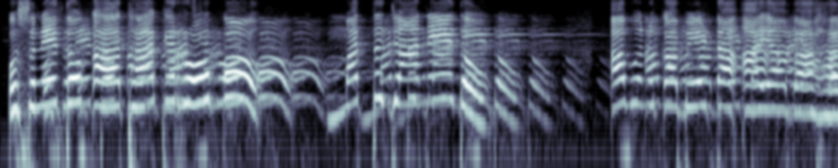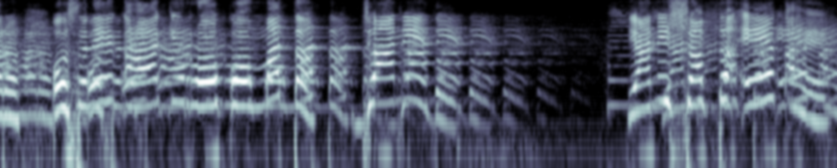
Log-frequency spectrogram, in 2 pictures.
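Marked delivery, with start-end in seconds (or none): 1.3-3.6 रोको rising, a break, then मत जाने दो; pause after रोको. Retold or imitated. Storyteller explains the father's order, pause after रोको. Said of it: "उसने कहा था भाव कुछ और था". 7.7-9.6 रोको मत run together, break, then जाने दो; pause after मत. Retold or imitated. Son passes on the misheard order, pause after मत. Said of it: "इसने कहा था भाव कुछ और है".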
